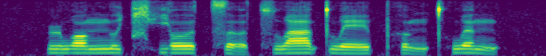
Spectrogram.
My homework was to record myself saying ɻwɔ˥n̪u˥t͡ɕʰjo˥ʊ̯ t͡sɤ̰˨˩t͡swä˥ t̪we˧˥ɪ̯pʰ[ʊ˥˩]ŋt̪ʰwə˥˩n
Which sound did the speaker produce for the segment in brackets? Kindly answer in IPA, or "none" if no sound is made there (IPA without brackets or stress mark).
ʊ̰˨˩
